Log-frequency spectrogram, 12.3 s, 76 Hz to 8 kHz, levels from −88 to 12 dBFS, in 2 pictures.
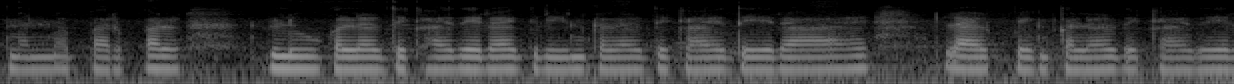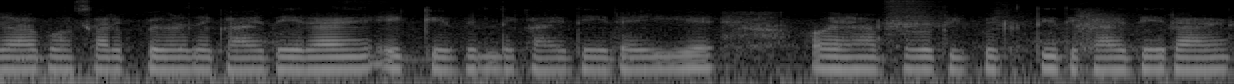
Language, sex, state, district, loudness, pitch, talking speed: Hindi, female, Bihar, Madhepura, -41 LUFS, 170 Hz, 215 wpm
